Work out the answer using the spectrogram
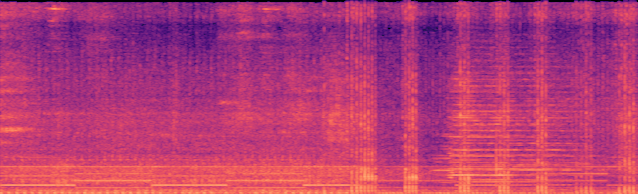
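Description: Passenger train rolling past a level crossing: a steady rumble from the carriages, over the crossing's electronic warning alarm alternating between two tones about every three-quarters of a second. From about halfway in, a quick run of rhythmic clacks joins in.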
